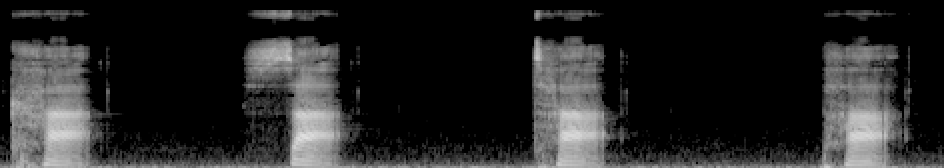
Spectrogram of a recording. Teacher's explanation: all pronounced with aspiration you may remember the definition of aspiration the speaker breathes out heavily through the mouth while pronouncing these consonants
